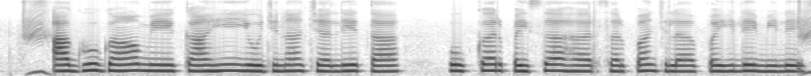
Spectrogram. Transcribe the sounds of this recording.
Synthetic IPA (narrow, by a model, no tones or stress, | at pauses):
aːɡʱuɡãːwmẽkaːɦĩjoːd͡ʒnat͡ʃəlet̪a | oːkəɾpəɪsaɦəɾsəɾpə̃nt͡ʃləpəɦɪlemɪleː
